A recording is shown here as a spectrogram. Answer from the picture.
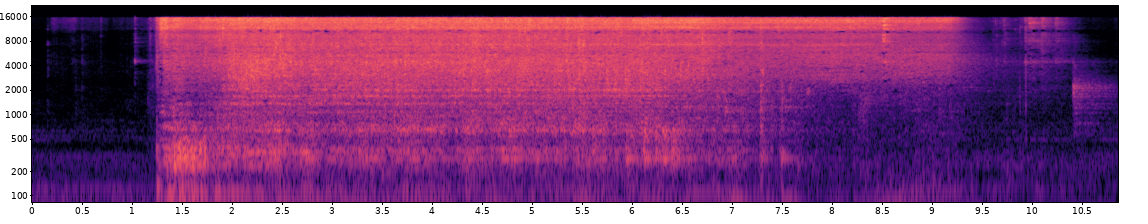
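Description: Vintage Crane toilet with a chrome flushometer valve flushing. The rush of water starts suddenly and loud about a second in, holds steady for about five seconds, then eases off and stops near the end.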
